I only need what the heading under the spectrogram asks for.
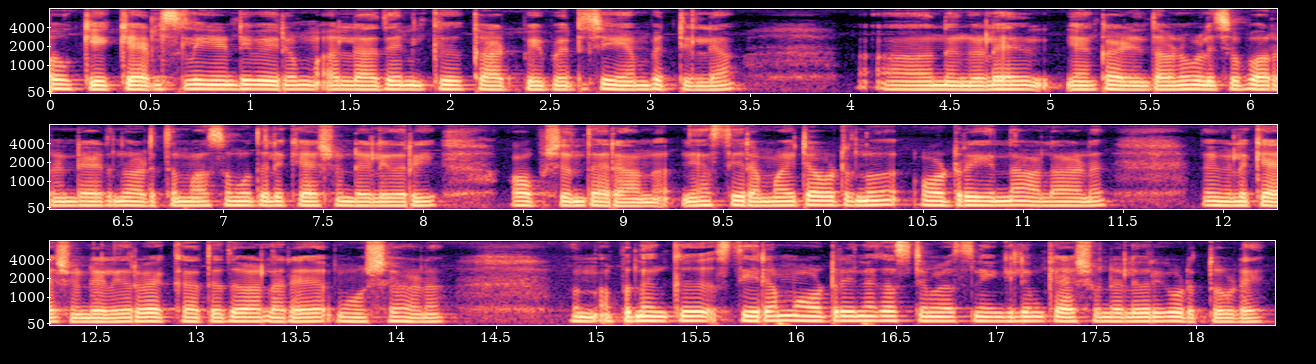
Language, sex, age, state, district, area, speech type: Malayalam, female, 30-45, Kerala, Thrissur, urban, spontaneous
